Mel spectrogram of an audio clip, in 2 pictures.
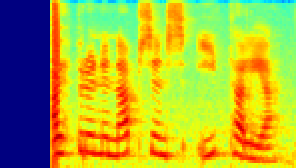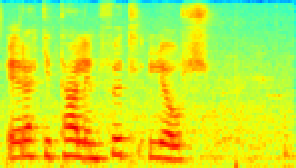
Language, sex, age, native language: Icelandic, female, 30-39, Icelandic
